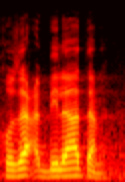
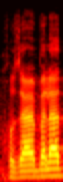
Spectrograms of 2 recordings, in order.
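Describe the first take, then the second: First: The vowel after the b sound is i. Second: The vowel after the b sound is a. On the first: This is the proper form of the word. The speaker calls it right. "ശരിക്കുള്ള pronunciation" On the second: This is how people commonly say it. The speaker calls it wrong. "സാധാരണ ആൾക്കാർ പറയൽ"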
